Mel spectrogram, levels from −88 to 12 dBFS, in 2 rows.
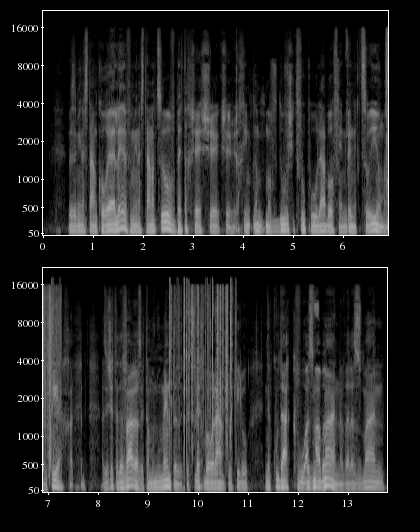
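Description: Frames out of order first shows up at 4.11–4.46 s and 5.87–6.25 s. Two neighbouring 171 ms blocks play swapped, giving a garbled flutter. Cable scratch noise comes in at 6.85–7.26 s as rough rustling about as loud as the speech, likely from a worn cable or connector being moved. The swaps return at 7.48–7.84 s, more scratching follows at 9.41–10.77 s, and a last swap lands at 12.17–12.52 s.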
